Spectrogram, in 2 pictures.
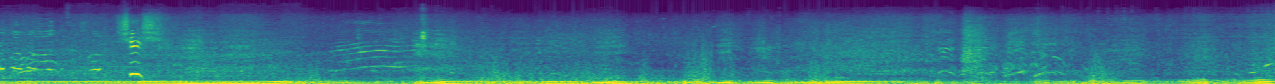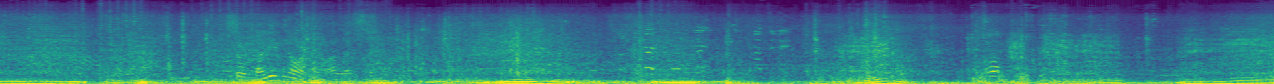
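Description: An off-road vehicle's engine roars and revs up and down repeatedly.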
